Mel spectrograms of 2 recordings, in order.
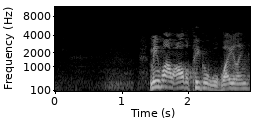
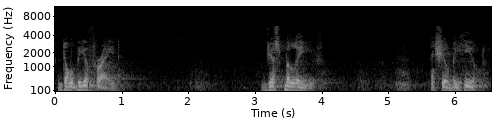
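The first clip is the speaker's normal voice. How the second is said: soft, lower comforting words; calm a frightened father softly; Jesus quietly reassuring the grieving father; gentle reassurance; 7 semitones lower, 7 dB quieter than usual. Acted.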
